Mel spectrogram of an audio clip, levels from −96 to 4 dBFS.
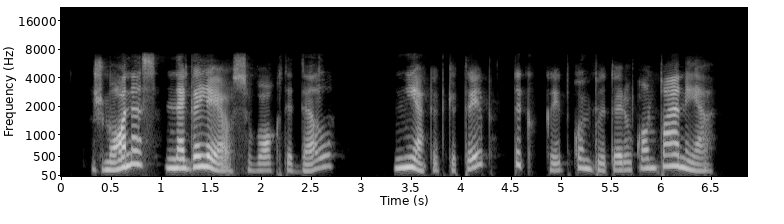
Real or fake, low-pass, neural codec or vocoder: fake; 7.2 kHz; codec, 44.1 kHz, 2.6 kbps, SNAC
